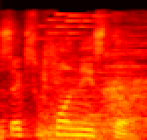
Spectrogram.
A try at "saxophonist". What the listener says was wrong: How do you properly pronounce it? Saxophonist. He was close. He said saxophonista. Saxophonista.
